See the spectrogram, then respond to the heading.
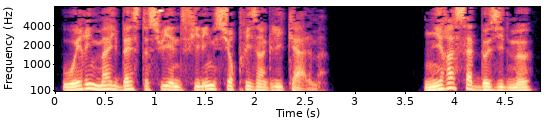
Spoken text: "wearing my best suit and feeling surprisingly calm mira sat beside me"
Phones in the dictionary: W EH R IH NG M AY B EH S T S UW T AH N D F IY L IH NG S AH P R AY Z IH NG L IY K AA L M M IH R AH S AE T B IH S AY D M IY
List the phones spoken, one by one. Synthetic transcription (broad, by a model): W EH R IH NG M AY B EH S T S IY AH N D F IY L IH NG S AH P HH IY Z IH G L IY K AA L M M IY R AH S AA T B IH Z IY D M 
